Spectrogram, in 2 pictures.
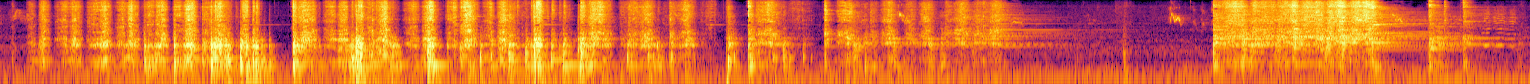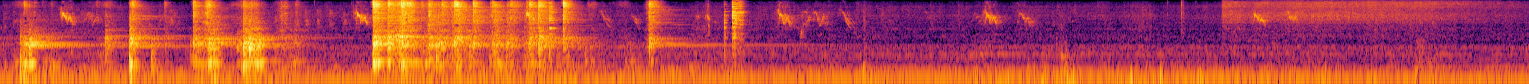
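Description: A flat metal scraper rasping and rubbing across a hot iron saj griddle in bursts of quick strokes, thickest through the first ten seconds, with a longer, louder scrape a little after that and a shorter one later. A low hum runs underneath.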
